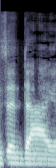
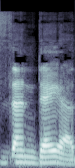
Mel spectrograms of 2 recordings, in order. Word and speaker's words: Zendaya: can eat my ass i've been saying zendaya and they're like it's zendaya there's videos on how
